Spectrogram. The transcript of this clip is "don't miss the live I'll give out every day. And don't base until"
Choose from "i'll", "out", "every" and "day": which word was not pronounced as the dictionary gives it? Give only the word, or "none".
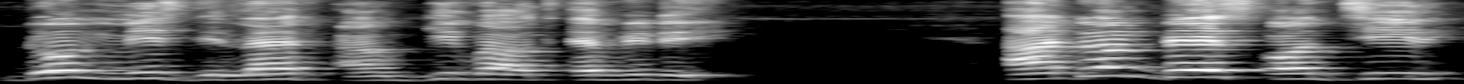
i'll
